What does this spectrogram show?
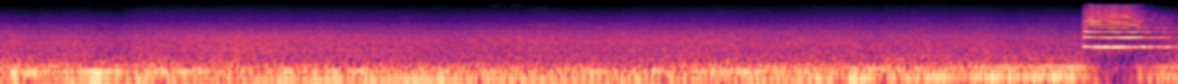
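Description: INKA diesel multiple unit approaching with a steady low engine rumble, then sounding its horn in one short blast near the end.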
